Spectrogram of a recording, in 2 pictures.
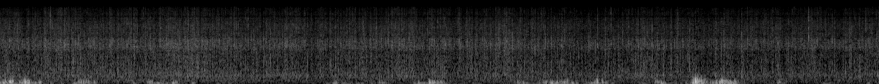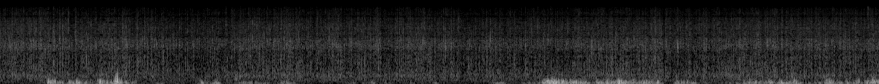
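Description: Steady rain hiss, with irregular low thumps standing out from it, the loudest about seven and ten seconds in and a run of them near the end.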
